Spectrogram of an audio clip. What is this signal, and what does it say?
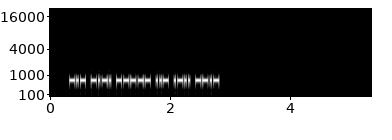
Morse code, heard as a keyed tone, about 40 wpm, 700 Hz. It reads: KC0ULQ
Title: USA Call Signs - 6 Characters - Repeated 3x - 40wpm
